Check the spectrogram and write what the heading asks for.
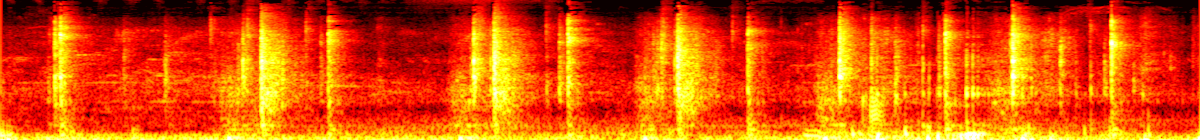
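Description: Motor scooter being worked at as it fails to start: a run of irregular sharp clicks and knocks over a low rumble.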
